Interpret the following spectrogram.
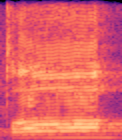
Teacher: جب ہم طا کو ادا کریں گے تو اس میں ہم زبان کی جڑ کو تالو کی طرف بلند کریں گے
